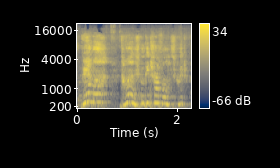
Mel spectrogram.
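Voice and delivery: put-on high, eager child's plea; a little girl pulling grandma along; eager granddaughter. Granddaughter begging grandma every day.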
